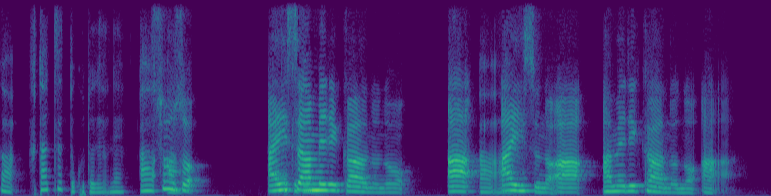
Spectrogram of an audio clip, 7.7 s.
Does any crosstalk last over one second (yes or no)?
no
